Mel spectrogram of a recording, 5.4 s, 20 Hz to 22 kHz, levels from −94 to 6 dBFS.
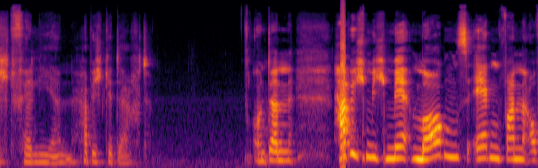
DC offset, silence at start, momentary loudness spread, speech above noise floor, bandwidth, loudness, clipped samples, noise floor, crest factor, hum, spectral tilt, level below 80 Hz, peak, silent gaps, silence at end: under 0.1%; 0 s; 23 LU; 45 dB; 19 kHz; -14 LUFS; 0.3%; -61 dBFS; 18 dB; none; -2 dB/octave; -54 dBFS; 0 dBFS; none; 0 s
